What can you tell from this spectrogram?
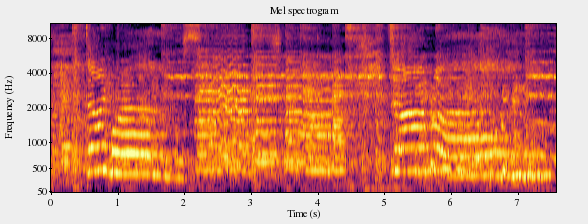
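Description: A woman singing into a handheld microphone over backing music, holding long notes that slide in pitch.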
